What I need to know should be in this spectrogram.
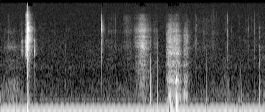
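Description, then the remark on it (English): A lighter is flicked to light a joint with one sharp click, then a fainter click, followed by a couple of soft hissing bursts over a steady low hum. No one speaks. “Watch how smooth this looks when I light it.”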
